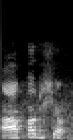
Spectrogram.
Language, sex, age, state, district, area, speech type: Marathi, female, 45-60, Maharashtra, Washim, rural, read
